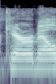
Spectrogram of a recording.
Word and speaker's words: caramel: He said the right way to say it is caramel, but I say caramel, I think. Okay, I say caramel. so cool. It's a regional thing, so don't make fun of me.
